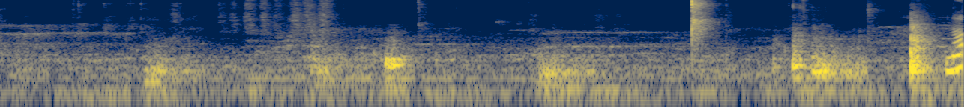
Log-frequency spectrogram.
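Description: Faint rubbing and tapping of a felt-tip marker and hands on a foam craft stamp, with one sharp click a little past the middle.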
